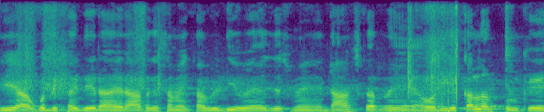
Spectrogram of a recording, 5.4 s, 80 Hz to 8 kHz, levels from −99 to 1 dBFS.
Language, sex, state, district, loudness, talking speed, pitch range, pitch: Hindi, male, Rajasthan, Jaisalmer, -16 LUFS, 230 wpm, 125-130 Hz, 130 Hz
